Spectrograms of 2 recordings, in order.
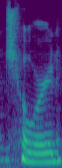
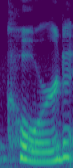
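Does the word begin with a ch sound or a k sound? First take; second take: ch sound; k sound. First: The word begins with a ch sound. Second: The word begins with a k sound. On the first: The speaker calls it wrong. "It's not a chord" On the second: The speaker calls it right. "It's a chord. You don't pronounce the H"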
